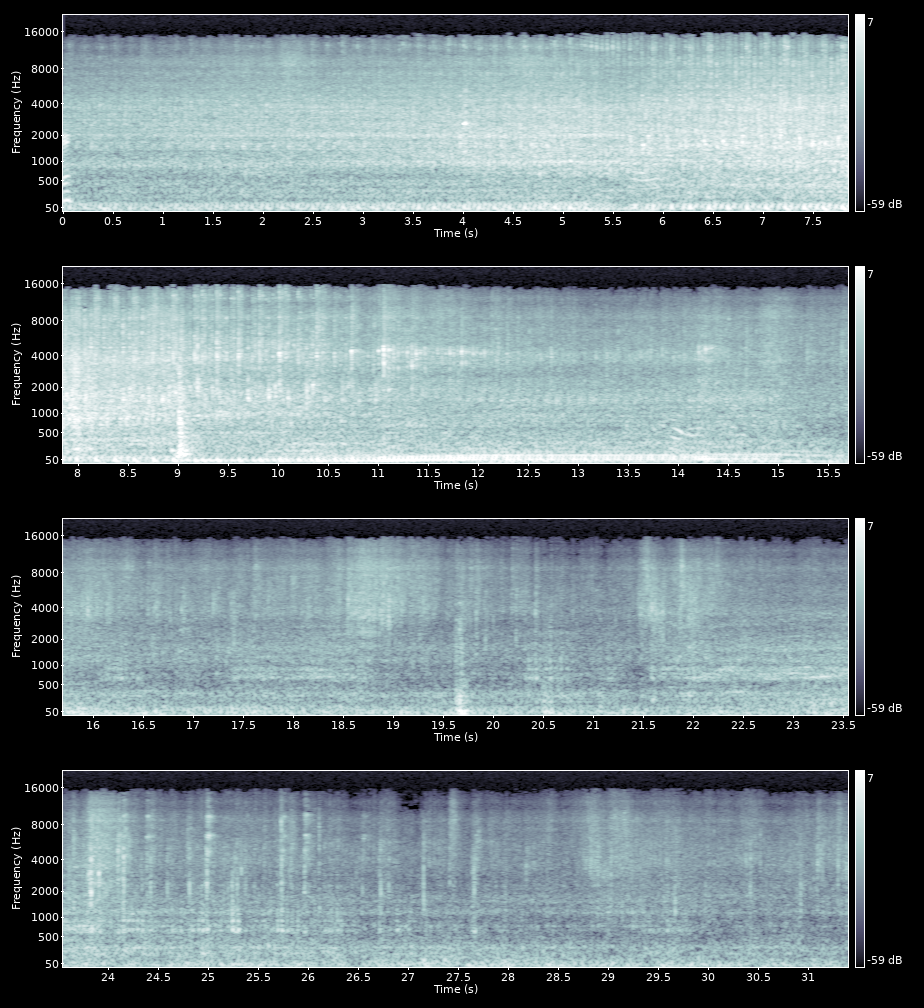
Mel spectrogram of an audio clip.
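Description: Engine of a heavy work vehicle running close by, building in loudness over the first fifteen seconds with a single sharp knock partway through, then falling away to a quieter steady background of ride noise.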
